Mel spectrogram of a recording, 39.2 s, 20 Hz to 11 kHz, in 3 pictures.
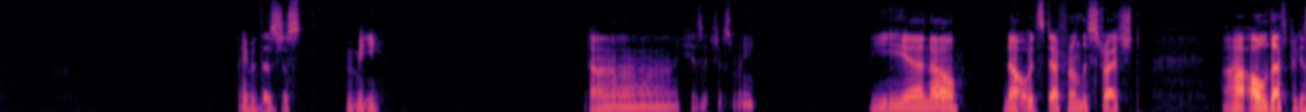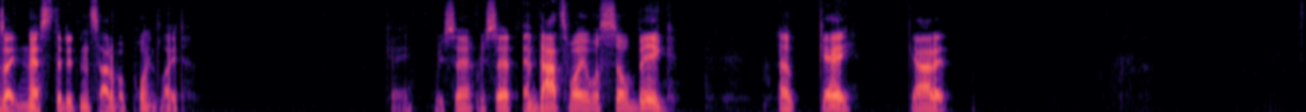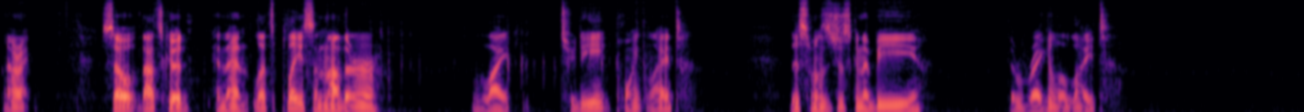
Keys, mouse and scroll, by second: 23.6-29.0 drag, 29.1 ctrl+a, 29.6-30.8 typing, 31.2 Up, 31.3 Up, 31.5 Up, 31.6 Up, 31.7 Up, 31.8 Up, 31.9 Up, 32.0 Up, 32.3 Up, 32.6 Return, 37.3-38.6 scroll down 6, 38.7 alt+click.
